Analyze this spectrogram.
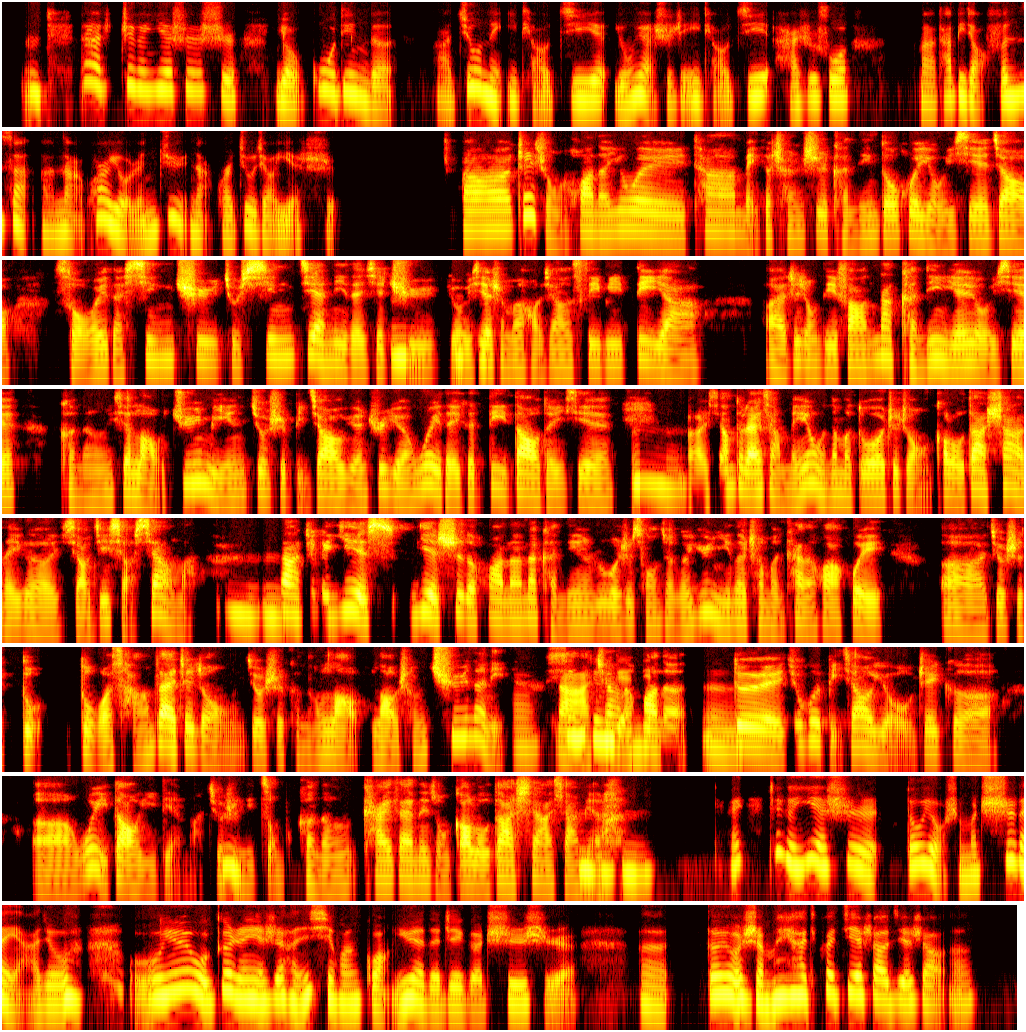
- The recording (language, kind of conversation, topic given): Chinese, podcast, 你会如何向别人介绍你家乡的夜市？
- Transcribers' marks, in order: other background noise; chuckle; laughing while speaking: "就"; laughing while speaking: "什么呀？"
